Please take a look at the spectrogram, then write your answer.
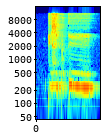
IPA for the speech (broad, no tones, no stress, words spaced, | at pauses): ki̤zi̤bo̤ kiː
